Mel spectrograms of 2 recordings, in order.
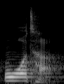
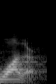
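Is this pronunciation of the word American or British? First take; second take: British; American. First: It is said with a British accent. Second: It is said with an American accent. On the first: "如果你要读英音，一般叫什么water" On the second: "如果你要读美音，那就说water"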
